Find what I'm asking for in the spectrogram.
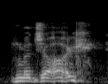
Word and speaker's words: Magog: So I'll say Magog. – Magog. – No. – It's a hard G.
